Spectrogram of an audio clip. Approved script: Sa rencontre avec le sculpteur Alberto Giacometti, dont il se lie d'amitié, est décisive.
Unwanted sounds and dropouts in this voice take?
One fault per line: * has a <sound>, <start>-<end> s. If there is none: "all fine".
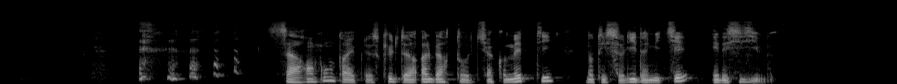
* has a laugh, 1.4-2.4 s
